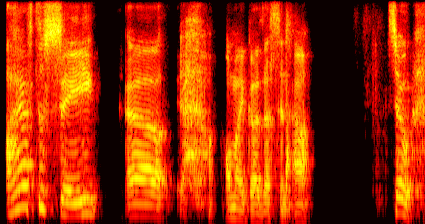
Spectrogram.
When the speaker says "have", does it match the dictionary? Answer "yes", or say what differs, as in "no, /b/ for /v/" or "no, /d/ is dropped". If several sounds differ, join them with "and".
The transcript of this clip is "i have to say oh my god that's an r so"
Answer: no, /f/ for /v/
